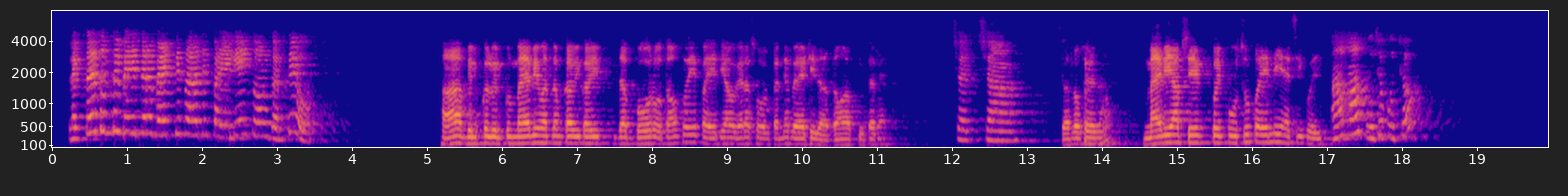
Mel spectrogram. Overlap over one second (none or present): none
